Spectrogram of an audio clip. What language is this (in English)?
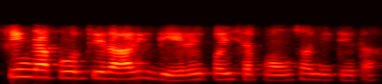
Nepali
